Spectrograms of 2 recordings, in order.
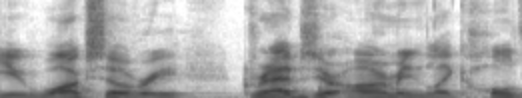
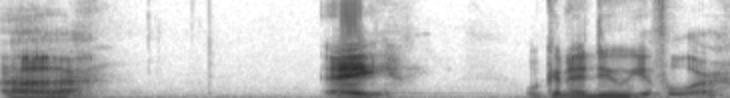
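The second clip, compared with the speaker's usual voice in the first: gruff, rough, creaky half-orc voice; 4 dB louder than usual. Voicing a half orc armory keeper greeting a customer: half orc shopkeeper voice. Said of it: "you see a half orc, he kinda greets you".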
